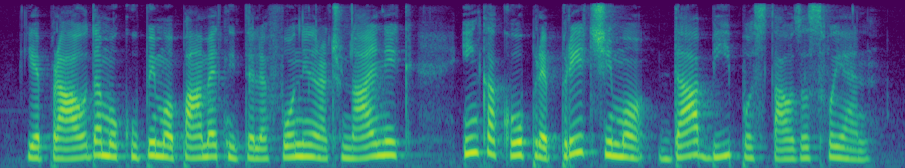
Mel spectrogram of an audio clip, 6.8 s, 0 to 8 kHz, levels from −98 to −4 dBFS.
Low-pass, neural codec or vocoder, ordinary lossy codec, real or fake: 7.2 kHz; none; none; real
